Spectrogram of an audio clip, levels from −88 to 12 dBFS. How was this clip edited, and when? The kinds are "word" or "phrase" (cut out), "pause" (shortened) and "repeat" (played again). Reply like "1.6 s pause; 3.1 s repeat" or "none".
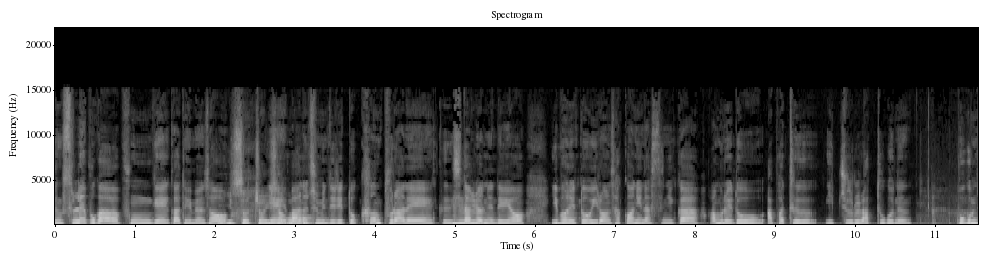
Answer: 8.1 s pause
